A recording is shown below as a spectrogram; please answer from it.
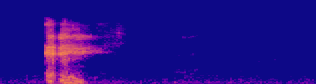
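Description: A man briefly clearing his throat once, about half a second in.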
